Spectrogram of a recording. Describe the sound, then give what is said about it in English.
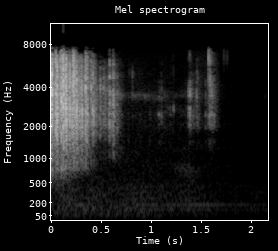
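Dice clatter across a hard table in a bright, rattling burst that fades within a second, followed by two small clicks as they settle, with no voices. “Yeah, I'll tell you how many dice you can roll for each, how many, like, negative modifier you'll have each time.”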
